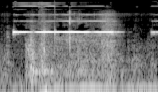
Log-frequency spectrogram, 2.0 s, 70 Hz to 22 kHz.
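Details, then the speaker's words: Basement with a newly installed unit, beside a unit showing two flashes and an alarm, with a safety cutoff valve turned off although it should run in parallel with the unit: a steady high beep over a second, then another. The cause is not identified. "And here's his 2 flashes and an alarm. And there's the valve that cuts off in the case of something."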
